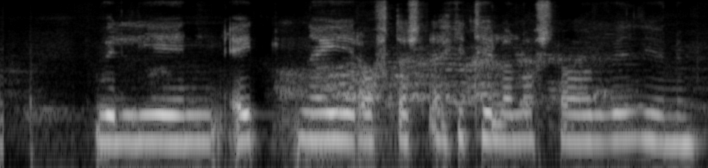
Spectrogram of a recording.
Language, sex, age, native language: Icelandic, other, 18-19, Icelandic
